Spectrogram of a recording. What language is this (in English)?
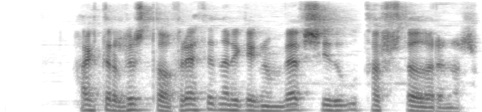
Icelandic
